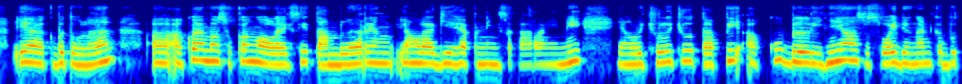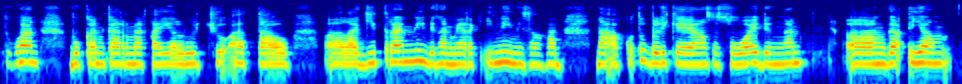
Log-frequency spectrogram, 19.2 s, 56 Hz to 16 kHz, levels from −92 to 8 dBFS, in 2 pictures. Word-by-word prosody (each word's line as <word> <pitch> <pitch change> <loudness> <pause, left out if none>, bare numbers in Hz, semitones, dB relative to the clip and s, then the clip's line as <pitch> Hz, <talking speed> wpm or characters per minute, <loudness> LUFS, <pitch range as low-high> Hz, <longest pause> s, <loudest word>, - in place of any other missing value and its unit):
Iya, 240 -2 +3
kebetulan, 230 +5 +1 0.3
eee, 235 0 +2
aku 230 +5 -5
emang 270 -2 +4
suka 260 +2 -2
ngoleksi 230 -1 +2
tumbler 215 0 +2
yang 240 -1 0 0.2
yang 240 -1 +2
lagi 230 0 +2
happening 220 -1 -1
sekarang 215 0 -7
ini, 255 +5 +1 0.3
yang 215 -2 -3
lucu-lucu, 245 +5 -2
tapi 220 +3 -1
aku 240 +5 -4
belinya 245 +3 +3
sesuai 230 -2 0
dengan 225 0 -2
kebutuhan 235 +2 0 0.3
bukan 225 +1 -1
karena 220 0 0
kayak 220 +1 -1
lucu 225 +2 -3
atau, 110 - +1 0.3
eee, 115 0 0
lagi 205 - +1
tren 255 -1 +3
nih 270 -3 +1
dengan 225 -1 -1
merek 220 0 -2
ini 240 +2 +2
misalkan, 220 -1 -4 0.3
nah 225 0 0
aku 215 - -6
tuh 280 - -2
beli 230 -1 0
kayak 230 -2 0
yang 220 - -5
sesuai 220 +1 +1
dengan, 225 +1 -2 0.5
eee, 225 0 +4
enggak 225 +1 +3
yang, 235 -1 +3
230 Hz, 145 wpm, -24 LUFS, 220-240 Hz, 0.5 s, emang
